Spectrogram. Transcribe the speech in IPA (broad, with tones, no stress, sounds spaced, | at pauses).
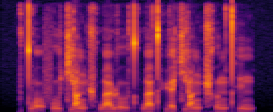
t̪ w ɔ̰˨˩ f u˧˥ t͡ɕ j ɑ˥˩ ŋ ʈ͡ʂʰ w ä˧˥ ɻ o̰˨˩ ʊ̯ t̪ʰ w ä˧˥ t̪ʰ ɥ ɛ˥˩ t͡ɕ j ɑ˥ ŋ ʈ͡ʂʰ ɤ˧˥ ŋ t̪ʰ i˥˩ ŋ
